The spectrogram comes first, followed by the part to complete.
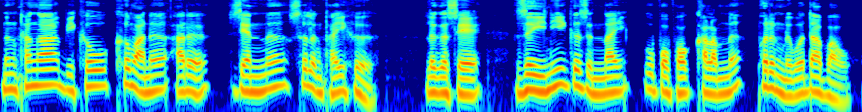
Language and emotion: Bodo, neutral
